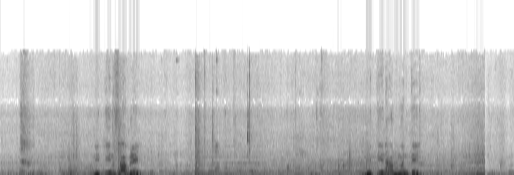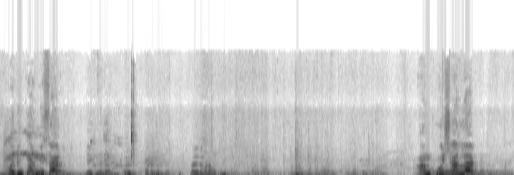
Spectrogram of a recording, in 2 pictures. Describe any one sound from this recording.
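Several men talk and call out loudly nearby, in short bursts.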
